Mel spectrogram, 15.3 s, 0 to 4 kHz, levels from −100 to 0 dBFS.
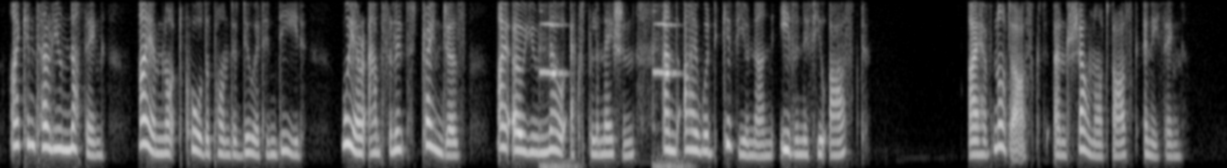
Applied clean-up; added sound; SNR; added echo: none; Wind instrument, woodwind instrument; 2 dB; none.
